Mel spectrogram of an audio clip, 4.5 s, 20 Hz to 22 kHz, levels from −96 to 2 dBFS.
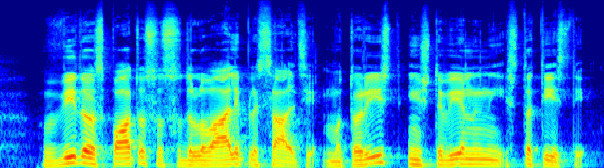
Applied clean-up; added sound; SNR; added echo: none; none; none; none.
